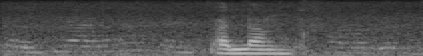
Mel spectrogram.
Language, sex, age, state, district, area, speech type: Hindi, female, 18-30, Madhya Pradesh, Harda, urban, read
